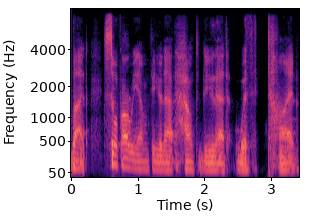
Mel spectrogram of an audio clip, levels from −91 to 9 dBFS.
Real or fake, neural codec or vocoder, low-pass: fake; codec, 24 kHz, 0.9 kbps, WavTokenizer, medium music audio release; 7.2 kHz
